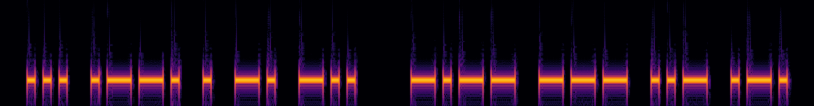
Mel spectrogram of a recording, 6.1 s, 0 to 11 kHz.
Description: Morse code, heard as a keyed tone, about 20 wpm, 700 Hz. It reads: SPEND YOUR
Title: Sentences from Top 1000 Words - Review Part 5 - 20wpm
